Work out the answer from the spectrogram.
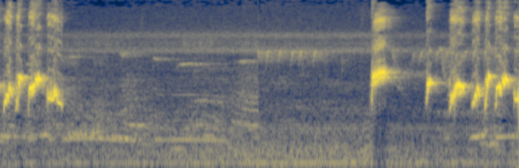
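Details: Red-whiskered bulbul in dawn singing practice, with a rapid falling warble, a long quiet pause holding faint thin whistles, then a sharp note and another lively descending phrase.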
